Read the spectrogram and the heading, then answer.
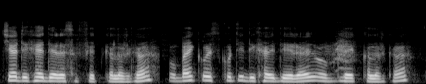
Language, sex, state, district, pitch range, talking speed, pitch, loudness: Hindi, male, Arunachal Pradesh, Longding, 145-175 Hz, 250 wpm, 155 Hz, -16 LUFS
